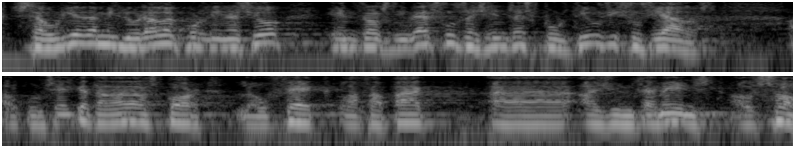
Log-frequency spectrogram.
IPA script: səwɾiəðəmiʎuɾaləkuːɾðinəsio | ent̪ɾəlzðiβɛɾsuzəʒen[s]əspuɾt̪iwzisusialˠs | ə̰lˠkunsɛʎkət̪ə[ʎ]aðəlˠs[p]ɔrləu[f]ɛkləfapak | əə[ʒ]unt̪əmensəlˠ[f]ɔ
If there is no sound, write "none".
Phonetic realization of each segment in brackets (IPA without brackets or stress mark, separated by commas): z, l, p, f, ʒ, s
